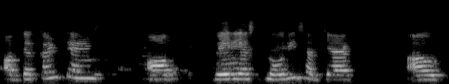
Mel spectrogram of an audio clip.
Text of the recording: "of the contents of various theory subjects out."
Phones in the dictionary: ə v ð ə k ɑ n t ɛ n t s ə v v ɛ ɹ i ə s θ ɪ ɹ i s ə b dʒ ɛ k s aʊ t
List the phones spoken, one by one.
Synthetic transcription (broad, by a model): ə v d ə k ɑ n t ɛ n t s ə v v ɛ ɹ i ə s t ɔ ɹ i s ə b dʒ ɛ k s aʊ t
